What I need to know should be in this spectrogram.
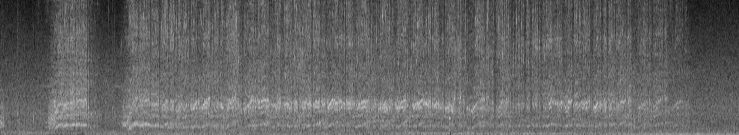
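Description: A small electric motor whines loudly as a toy car races across sand.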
